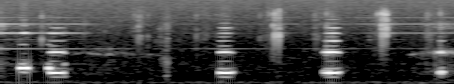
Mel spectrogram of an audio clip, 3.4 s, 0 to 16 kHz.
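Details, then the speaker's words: Minelab Equinox metal detector, F2 setting raised to 8: clean mid-pitch target tones with only a faint short chirp from a twist-off bottle cap, coin still heard. "So you're getting a little bit of a chirp. Not much. Still hear the twist off bottle cap."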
